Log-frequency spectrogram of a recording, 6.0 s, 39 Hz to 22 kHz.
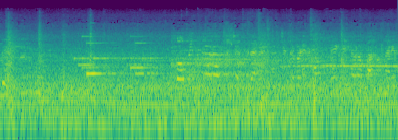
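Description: The Puri–Howrah 12838 Superfast Express rumbles out of Puri station with rhythmic clacking and squealing wheels, as people talk in the carriage over the steady noise.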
